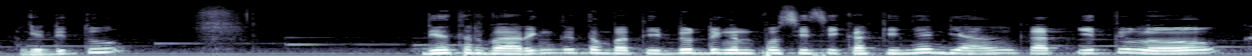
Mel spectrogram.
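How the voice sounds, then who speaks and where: A man's voice: sits high, steady tone, a little slow, a little mellow, soft background music. A young man telling a personal story in a chatty, rambling way, full of fillers.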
